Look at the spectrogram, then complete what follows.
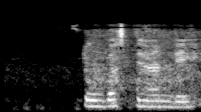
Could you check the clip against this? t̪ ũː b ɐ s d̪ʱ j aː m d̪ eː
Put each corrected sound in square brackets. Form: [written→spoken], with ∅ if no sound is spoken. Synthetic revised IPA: t̪ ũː b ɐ s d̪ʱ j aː [m→n] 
